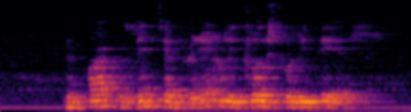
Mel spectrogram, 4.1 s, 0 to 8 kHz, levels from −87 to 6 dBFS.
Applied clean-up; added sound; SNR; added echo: none; none; none; reverberation time 1.1 s.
